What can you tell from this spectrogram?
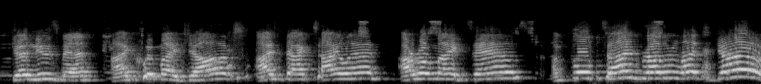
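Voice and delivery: slow, high, building to a loud peak; mounting hype that bursts at the end; hyped announcement. Retold or imitated. Acts his excited announcement to mentor.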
